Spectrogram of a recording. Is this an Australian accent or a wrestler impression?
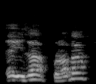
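Australian. Said in an Australian accent. "I'll do Aussie"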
